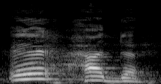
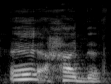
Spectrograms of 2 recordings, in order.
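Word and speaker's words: אחד: Ensuite, vous avez le chiffre 1 qui se dit Ehad. Ehad. Voilà. Ensuite, vous avez la ligne numéro 5. Oh, faites attention. Pour la prononciation de ce mot, je vous invite à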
